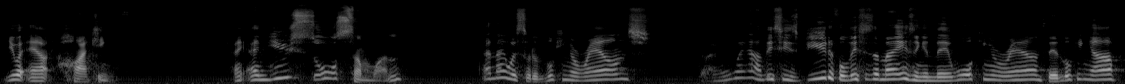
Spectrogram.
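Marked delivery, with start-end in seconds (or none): 2.5-11.3 put-on higher, lively storytelling voice for kids; reading to children. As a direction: paint the scene for the little ones.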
